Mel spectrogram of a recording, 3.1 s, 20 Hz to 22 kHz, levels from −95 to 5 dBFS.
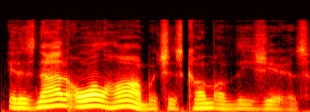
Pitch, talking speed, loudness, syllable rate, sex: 130 Hz, 210 wpm, -16 LUFS, 4.1 syllables/s, male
